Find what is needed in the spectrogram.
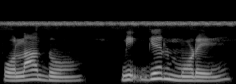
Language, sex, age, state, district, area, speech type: Santali, female, 30-45, West Bengal, Bankura, rural, spontaneous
